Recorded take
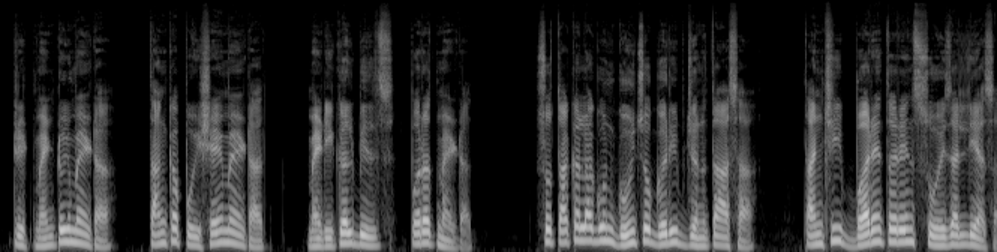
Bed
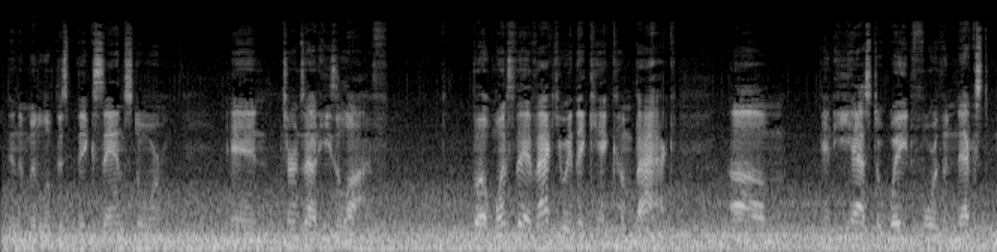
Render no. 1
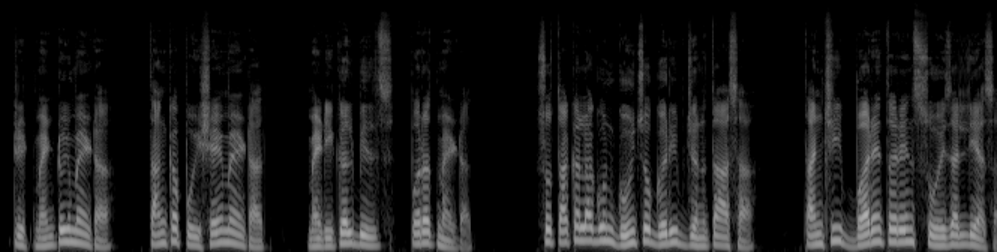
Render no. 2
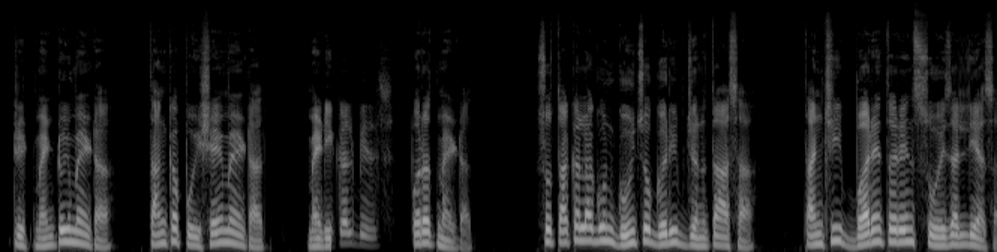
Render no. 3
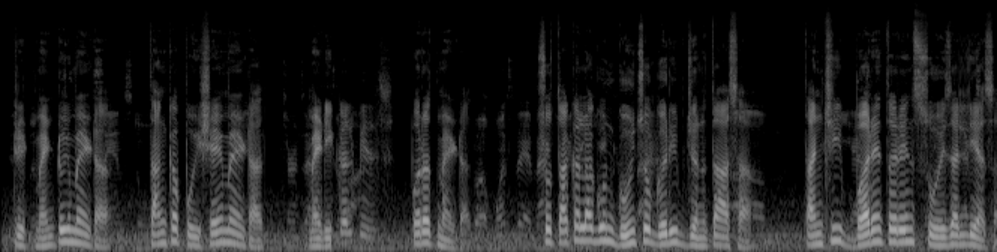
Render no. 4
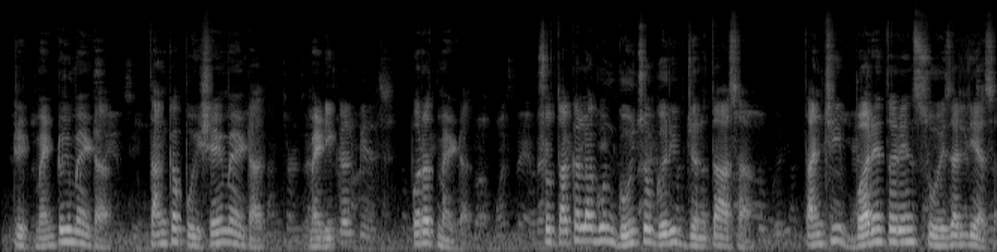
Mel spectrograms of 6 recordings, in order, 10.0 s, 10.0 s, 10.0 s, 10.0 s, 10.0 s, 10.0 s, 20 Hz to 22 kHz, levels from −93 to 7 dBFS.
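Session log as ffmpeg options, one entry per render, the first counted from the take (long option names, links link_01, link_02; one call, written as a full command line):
ffmpeg -i in.wav -af "volume=-11.5dB" out.wav
ffmpeg -i in.wav -filter_complex "[0:a]asettb=1/sr,asplit=3[link_01][link_02][link_03];[link_01]atrim=end=3.304[link_04];[link_02]atrim=start=3.3:end=4.14,asetpts=PTS-STARTPTS,afade=type=in:duration=0.004:curve=qsin,afade=type=out:start_time=0.836:duration=0.004:curve=qsin,highpass=720,lowpass=2700[link_05];[link_03]atrim=start=4.136[link_06];[link_04][link_05]acrossfade=duration=0.004:curve1=hsin:curve2=qsin[link_07];[link_07][link_06]acrossfade=duration=0.004:curve1=qsin:curve2=hsin" out.wav
ffmpeg -i in.wav -i bed.wav -filter_complex "[1:a]volume=-35dB[link_01];[0:a][link_01]amix=inputs=2:normalize=0" out.wav
ffmpeg -i in.wav -filter_complex "[0:a]asplit=2[link_01][link_02];[link_02]adelay=36,volume=-9.5dB[link_03];[link_01][link_03]amix=inputs=2:normalize=0,asplit=2[link_04][link_05];[link_05]adelay=1148,lowpass=frequency=930:poles=1,volume=-21dB,asplit=2[link_06][link_07];[link_07]adelay=1148,lowpass=frequency=930:poles=1,volume=0.48,asplit=2[link_08][link_09];[link_09]adelay=1148,lowpass=frequency=930:poles=1,volume=0.48[link_10];[link_04][link_06][link_08][link_10]amix=inputs=4:normalize=0" out.wav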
